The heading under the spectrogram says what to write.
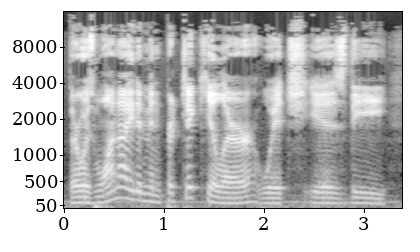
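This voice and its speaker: Man, very low pitch, crisp bright tone, casual podcast commentary, rambling, informal, hesitant. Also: big pitch swings, measured pace. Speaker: podcast host.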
